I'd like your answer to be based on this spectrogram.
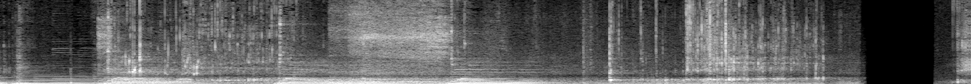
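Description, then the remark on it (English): Coffee is poured steadily into a cup, its gurgling pitch rising as the cup fills, with a few short pauses between pours before it stops. “So stick around, pour yourself a cup of coffee, put your feet up, and take a little coffee break with me.”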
